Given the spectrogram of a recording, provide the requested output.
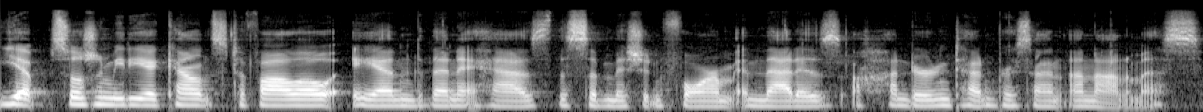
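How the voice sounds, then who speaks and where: A woman with a fairly low voice speaks at a fairly quick clip, barely pausing, her intonation flat and monotone. The recording is very clean, with a silent background. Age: 20s. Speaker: podcast co-host. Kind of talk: casual chat.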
